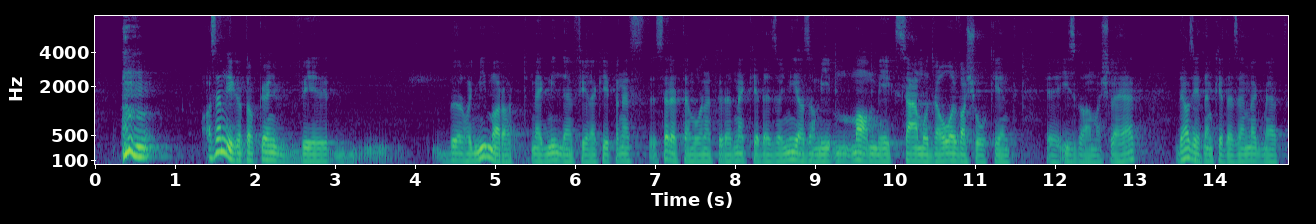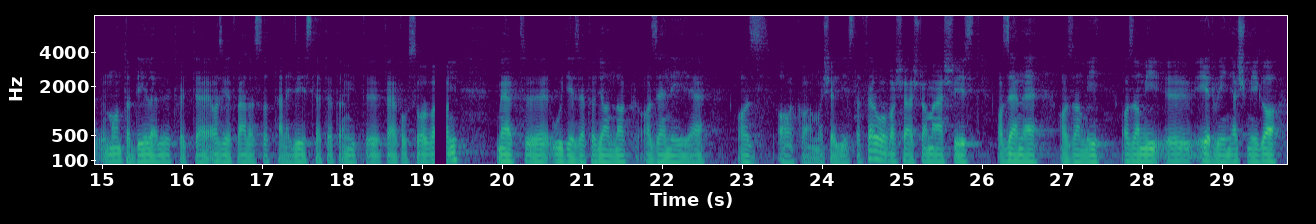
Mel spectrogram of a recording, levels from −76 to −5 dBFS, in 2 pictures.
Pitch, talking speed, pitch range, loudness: 90 Hz, 130 wpm, 85-95 Hz, -31 LUFS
